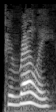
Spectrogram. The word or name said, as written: pirelli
